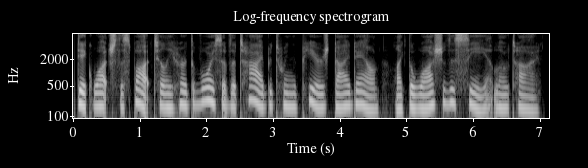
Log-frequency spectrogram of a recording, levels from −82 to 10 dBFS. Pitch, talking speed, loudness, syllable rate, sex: 175 Hz, 220 wpm, -19 LUFS, 4.4 syllables/s, female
